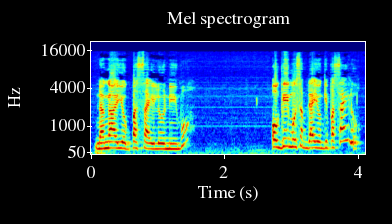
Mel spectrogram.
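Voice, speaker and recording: A domineering Filipino mother in a radio serial. Her voice is high and bright, swinging widely as she exclaims with suspicion and indignation. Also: very animated, moderate pace. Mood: concerned. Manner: exclamatory, indignant, switches into English. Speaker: radio drama actress. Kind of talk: emotional radio drama acting. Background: background music.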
